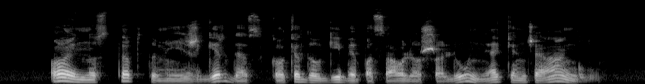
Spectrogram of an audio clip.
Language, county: Lithuanian, Kaunas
